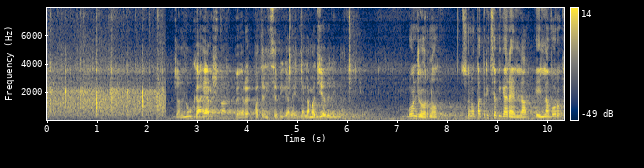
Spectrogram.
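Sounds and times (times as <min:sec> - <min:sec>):
audience applause at a book-art presentation: 0:00.0 - 0:02.4
speech: 0:02.6 - 0:06.2, 0:07.2 - 0:10.3.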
